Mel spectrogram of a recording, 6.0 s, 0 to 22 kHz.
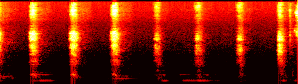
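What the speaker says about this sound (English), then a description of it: "we'll begin our 4-part breath together now" Yogic four-part breathing, eight close breaths in and out at a steady paced rhythm, each a soft airy rush with brief quiet gaps between, without speech.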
